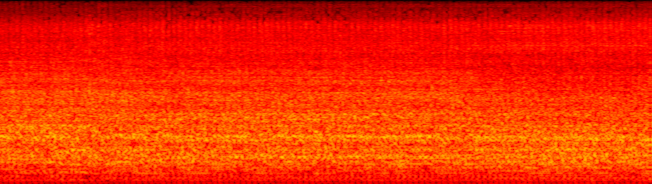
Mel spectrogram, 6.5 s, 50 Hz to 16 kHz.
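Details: Cub Cadet LTX 1045 Kohler Courage single-cylinder engine after fixing a screwed-up counterbalance that knocked after oil starvation, oil changed: steady even run, no knock at the cylinder beat; normal running.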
